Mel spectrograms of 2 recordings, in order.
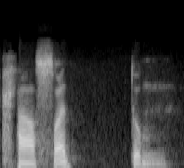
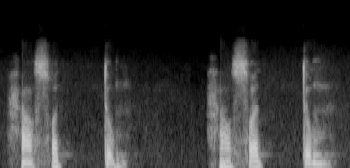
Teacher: sempurna masuknya dal sempurna masuknya ke huruf ta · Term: idgham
